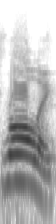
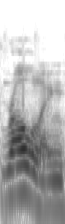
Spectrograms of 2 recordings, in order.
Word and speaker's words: Rowling: what was the endgame was the person telling rollin she's wrong about how to pronounce her own name and they got our miss Raleigh actually no it's rollin but it's a common problem we just address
